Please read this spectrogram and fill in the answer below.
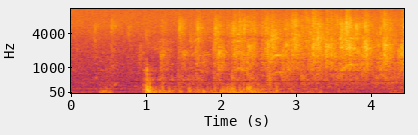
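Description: Microphone being handled at a podium, picked up through the PA: a sharp thump about a second in, then a run of rubbing and knocking noises.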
